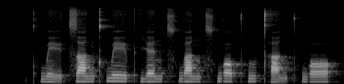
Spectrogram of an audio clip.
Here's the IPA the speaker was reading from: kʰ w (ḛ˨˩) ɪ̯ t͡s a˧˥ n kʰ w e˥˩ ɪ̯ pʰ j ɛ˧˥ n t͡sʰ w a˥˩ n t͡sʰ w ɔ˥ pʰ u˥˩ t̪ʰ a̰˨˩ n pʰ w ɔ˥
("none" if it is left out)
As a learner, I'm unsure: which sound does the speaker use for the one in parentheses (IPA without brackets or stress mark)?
ḛ˨˩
